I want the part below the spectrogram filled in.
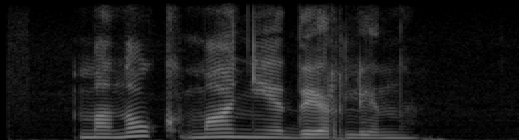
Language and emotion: Russian, neutral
